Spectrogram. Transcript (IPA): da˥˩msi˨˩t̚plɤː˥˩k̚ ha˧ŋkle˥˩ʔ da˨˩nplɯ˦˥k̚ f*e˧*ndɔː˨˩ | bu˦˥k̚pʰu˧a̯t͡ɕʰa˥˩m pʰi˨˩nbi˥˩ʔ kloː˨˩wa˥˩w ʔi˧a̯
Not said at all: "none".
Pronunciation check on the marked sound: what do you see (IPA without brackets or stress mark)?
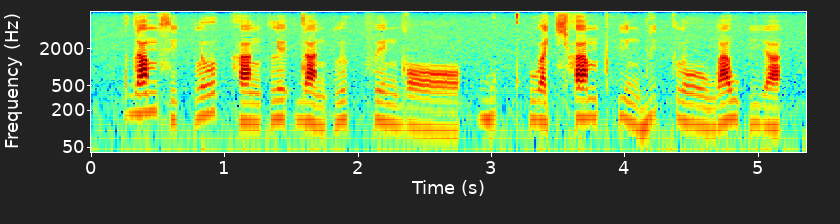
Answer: e˧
